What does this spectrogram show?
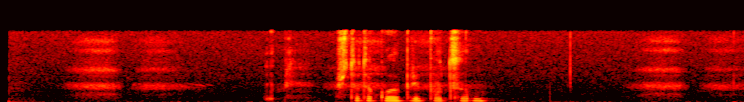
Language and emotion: Russian, neutral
